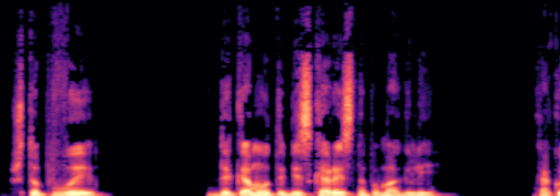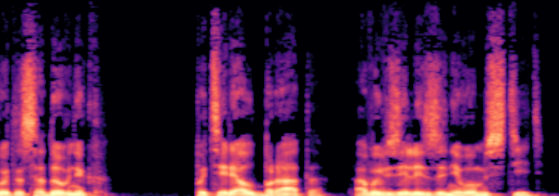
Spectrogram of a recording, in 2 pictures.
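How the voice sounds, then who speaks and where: A blunt, determined young journalist, as a male reader plays him, firm and contemptuous as he presses for answers. His voice sits low, recorded dry and close. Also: normal speed, a little mellow, no room sound, natural voice. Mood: pressing. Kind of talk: audiobook character voice.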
